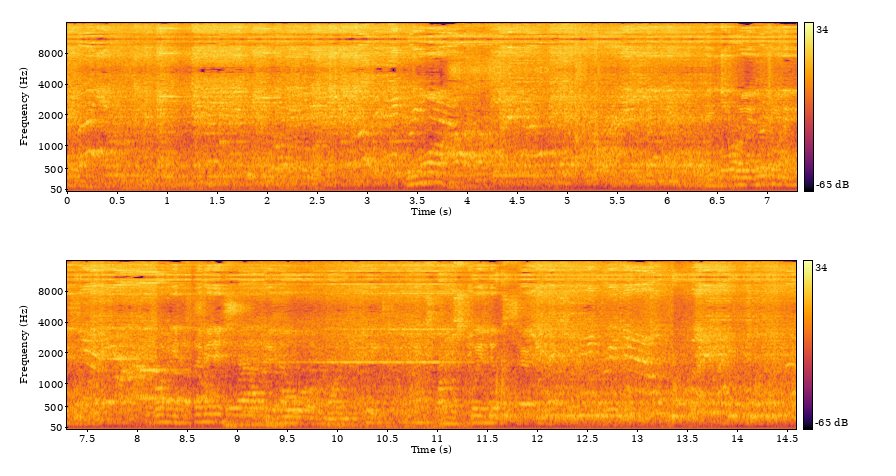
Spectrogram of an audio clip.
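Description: Sword clashes and impact blasts crack from a television.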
